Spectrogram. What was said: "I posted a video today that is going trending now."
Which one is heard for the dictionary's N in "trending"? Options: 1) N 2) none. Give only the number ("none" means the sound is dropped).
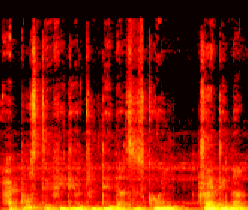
2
